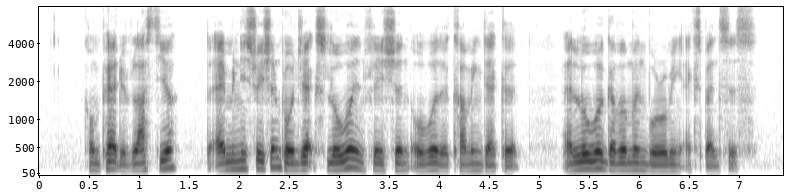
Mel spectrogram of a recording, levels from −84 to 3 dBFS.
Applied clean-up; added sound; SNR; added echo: none; none; none; none.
